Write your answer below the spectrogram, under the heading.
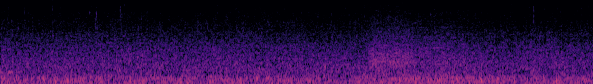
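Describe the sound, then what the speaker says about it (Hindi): Fast-flowing river water in the SnowRunner truck game rushes in a dense, steady roar, a continuous churning wash with a slight swell near the middle and no speech. "पानी तेज है, पानी का बहाव तेज है"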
